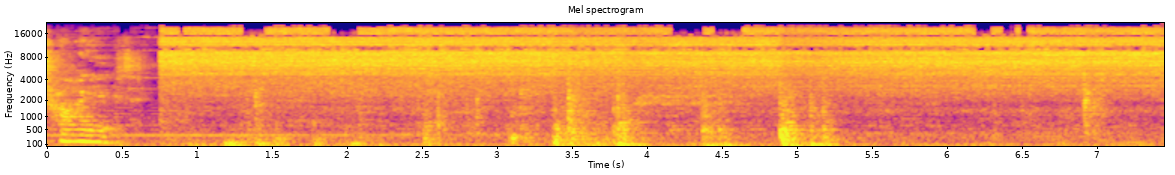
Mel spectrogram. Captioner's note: sound of running water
